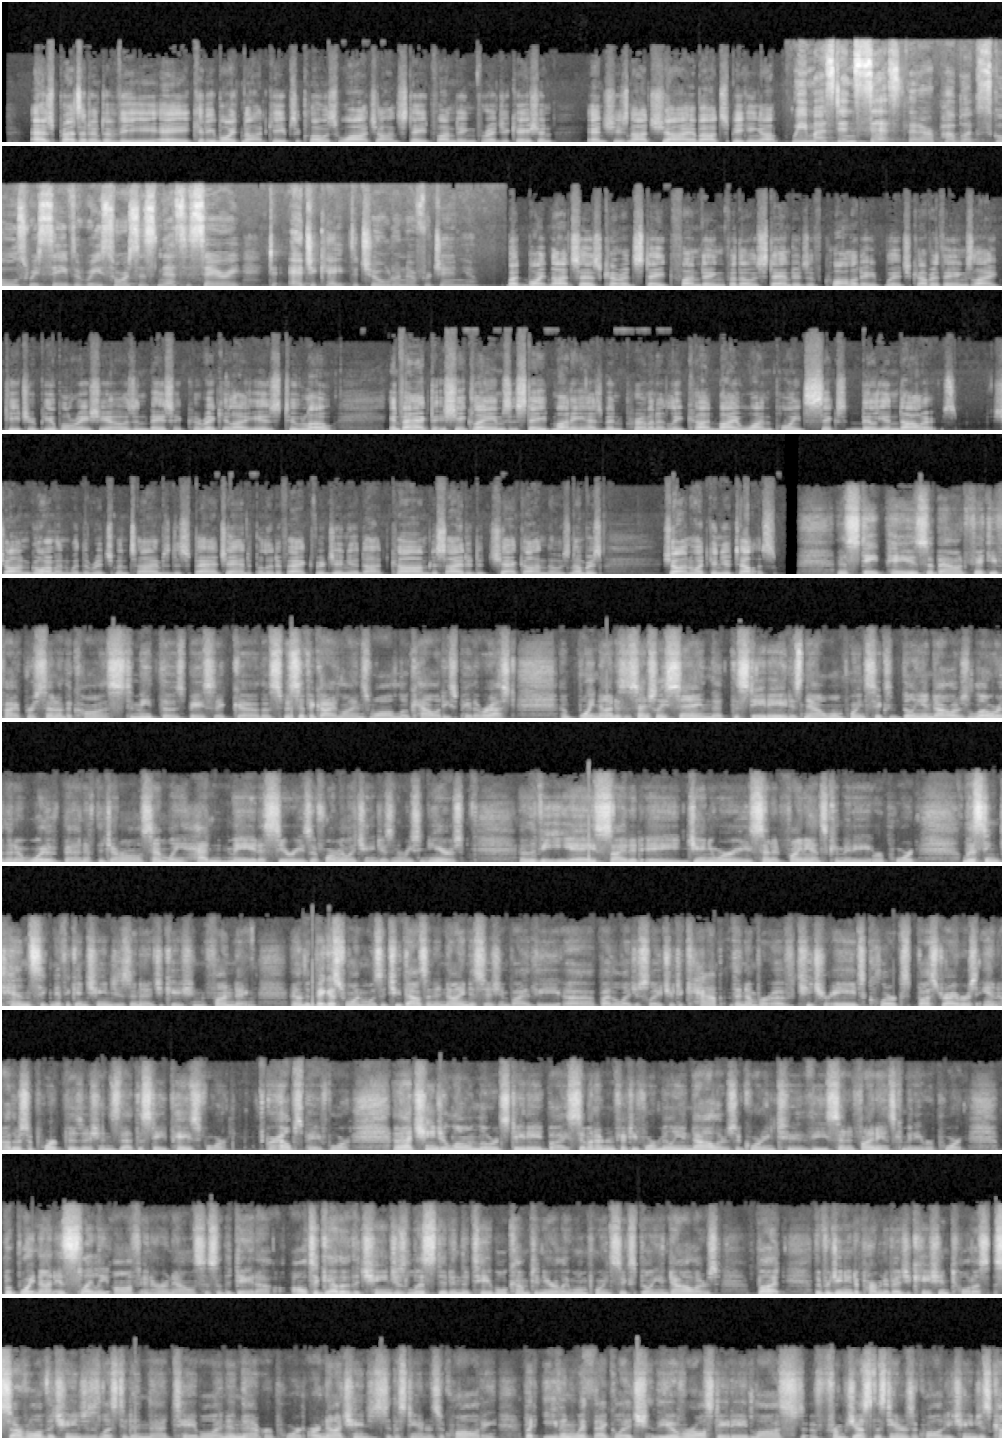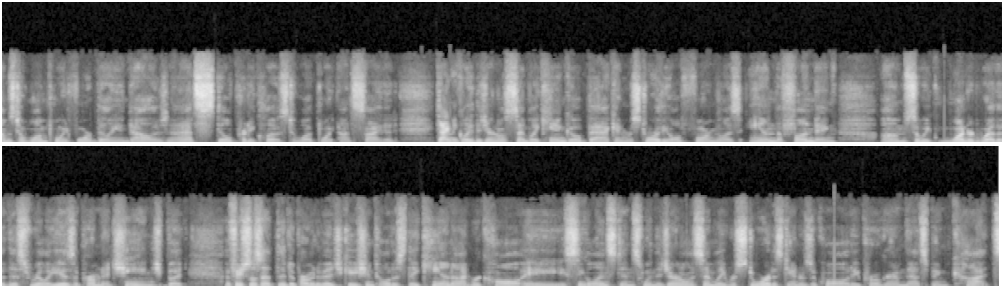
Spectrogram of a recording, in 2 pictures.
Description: PolitiFact Virginia | Virginia Public Radio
